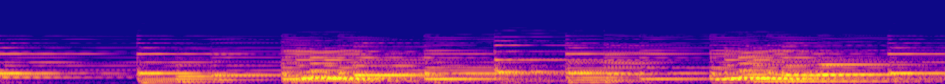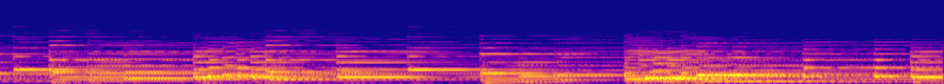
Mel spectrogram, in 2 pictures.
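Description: Solo piano playing a nocturne: a melody over a flowing chordal accompaniment, with deep bass notes entering about every three seconds.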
